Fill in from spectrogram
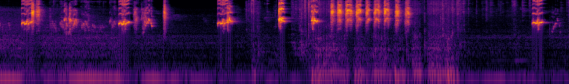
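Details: Budgerigar giving short, sharp chirps in scattered bursts, then a quick run of about nine rapid pulses with a low rumble beneath, before one last chirp.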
